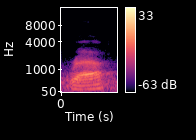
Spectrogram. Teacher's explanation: That tongue tip was up in your mouth and way back.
